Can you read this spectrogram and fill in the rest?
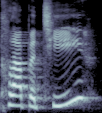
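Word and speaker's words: Clapotis: note I mispronounced this pattern's name it's the clapa uh French pronunciation apparently keep your eyes peeled for a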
